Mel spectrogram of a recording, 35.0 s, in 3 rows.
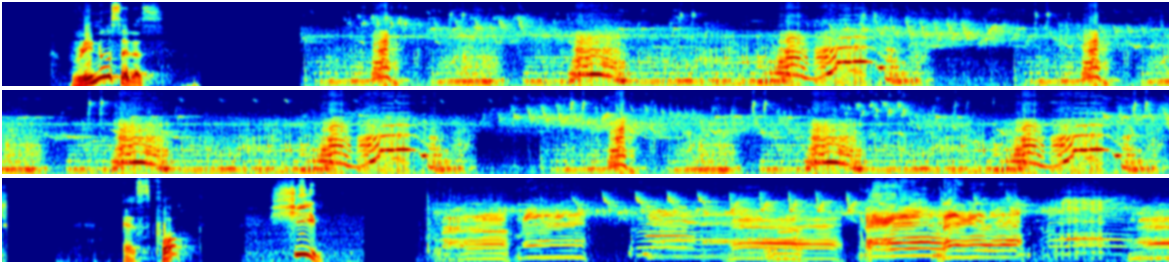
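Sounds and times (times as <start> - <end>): rhinoceros calls: 3.1 - 9.3, 10.2 - 16.4, 17.1 - 23.4, 27.8 - 35.0.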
